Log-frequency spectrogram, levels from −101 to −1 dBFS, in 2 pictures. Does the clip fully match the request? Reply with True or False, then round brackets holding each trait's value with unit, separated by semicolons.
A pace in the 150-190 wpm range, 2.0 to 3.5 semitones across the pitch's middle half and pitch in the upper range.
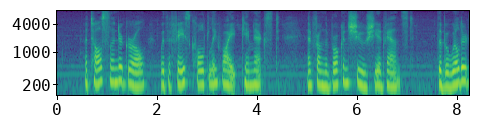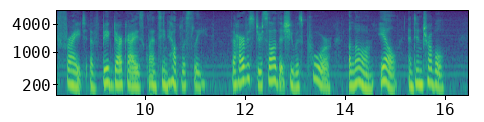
False (140 wpm; 3.0 semitones; 195 Hz)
